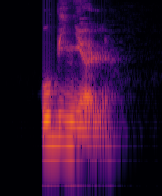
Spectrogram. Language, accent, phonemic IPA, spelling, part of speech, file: French, France, /ʁu.bi.ɲɔl/, roubignole, noun, LL-Q150 (fra)-roubignole.wav
- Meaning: nut, testicle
